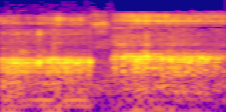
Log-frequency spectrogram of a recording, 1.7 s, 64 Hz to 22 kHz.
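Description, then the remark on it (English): A voice imitates a man's snoring: a rough, rattling inhale, a brief pause, then a longer raspy breath, steady and moderately loud with no talking. “3 weeks ago, I was sleeping on my bed, and I woke up because I heard snoring on my bed. The snoring of a man.”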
